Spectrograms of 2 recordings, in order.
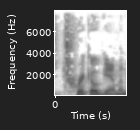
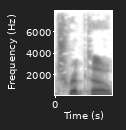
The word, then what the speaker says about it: Trichogramma: I believe it's Trichogramma, not Tripto, but Tricho. If you want to look them up online, it's Trichogramma, Trichogramma.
